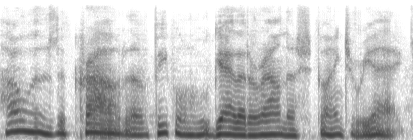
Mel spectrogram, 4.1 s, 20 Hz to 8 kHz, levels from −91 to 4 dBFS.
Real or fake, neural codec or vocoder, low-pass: fake; codec, 16 kHz, 2 kbps, X-Codec, HuBERT features, trained on LibriSpeech; 7.2 kHz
